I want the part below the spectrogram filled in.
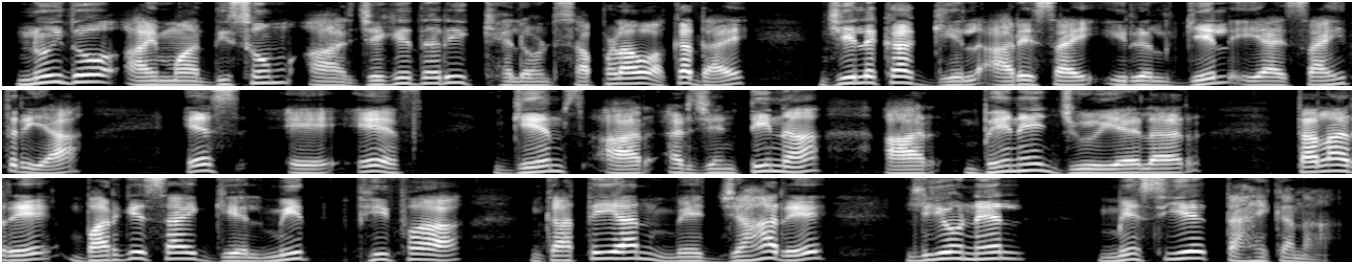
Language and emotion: Santali, neutral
